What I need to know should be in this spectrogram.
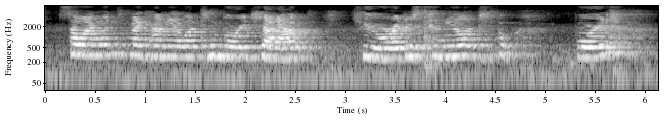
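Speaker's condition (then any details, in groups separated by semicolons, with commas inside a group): Cerebral palsy, spastic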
